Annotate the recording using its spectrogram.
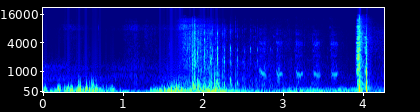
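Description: Footfalls in tall grass, then a pheasant flushing with a loud burst of fast wingbeats about a second and a half in. A single 12-gauge over-and-under shotgun shot comes right at the end and is the loudest sound.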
